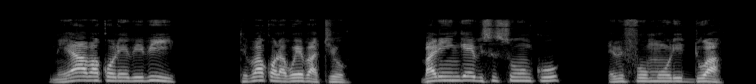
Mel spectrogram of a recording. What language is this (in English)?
Ganda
